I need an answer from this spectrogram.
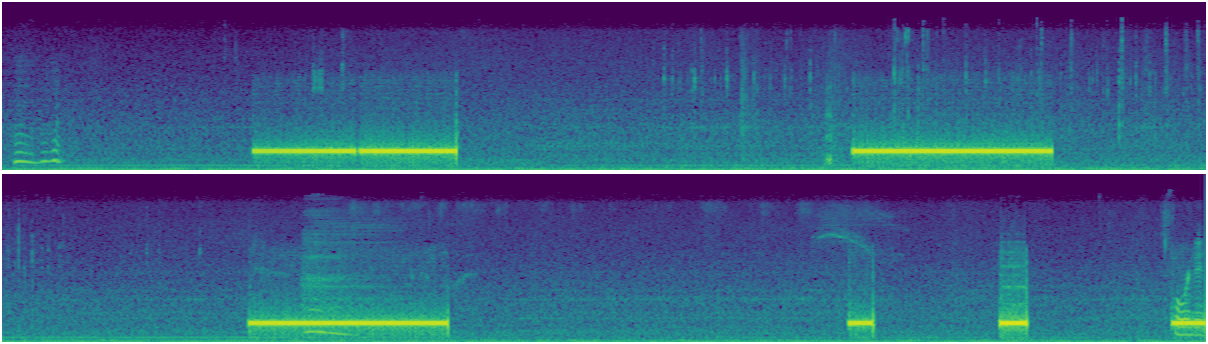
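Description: Telephone line tones while calling someone back: three long, steady, low electronic tones spaced evenly with pauses between, followed by a few short keypad beeps, with no talk.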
